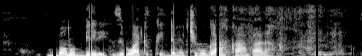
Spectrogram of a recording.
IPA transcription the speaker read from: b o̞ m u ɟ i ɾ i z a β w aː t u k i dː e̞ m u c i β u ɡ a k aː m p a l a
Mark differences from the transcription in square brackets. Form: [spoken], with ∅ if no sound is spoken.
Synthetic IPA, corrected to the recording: b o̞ m u [b] i ɾ i z [i] β w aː t u k i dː e̞ m u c i β u ɡ a k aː m p a l a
